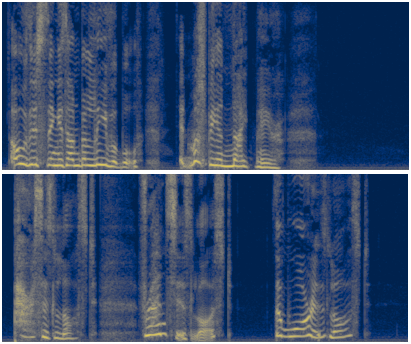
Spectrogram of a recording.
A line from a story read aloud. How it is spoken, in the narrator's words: gasped Rilla, amid the utter ruins of hope and confidence and belief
